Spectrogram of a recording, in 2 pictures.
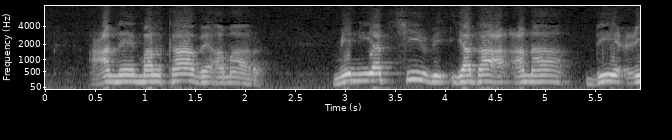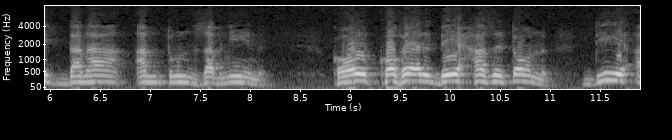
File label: Daniel Reading Practice, Aramaic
